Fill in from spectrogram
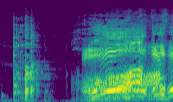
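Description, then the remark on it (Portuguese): A couple of quick glassy clinks ring out as cups are tapped together in a toast, then a brief pause before lively voices rise, talking and laughing over each other. “E vamos fazer um, um brinde, brinde, aqui para fazer. Brinde, sem derramar, peraí, peraí.”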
